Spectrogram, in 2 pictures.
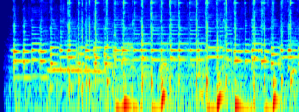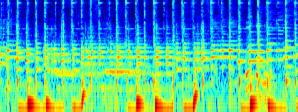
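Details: Plucked sitar-like strings over rhythmic tabla drumming fill the recording, with no animal voice.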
